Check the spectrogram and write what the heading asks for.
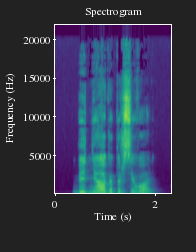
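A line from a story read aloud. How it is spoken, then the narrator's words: Laughing. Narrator (Russian): Рассмеялся император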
